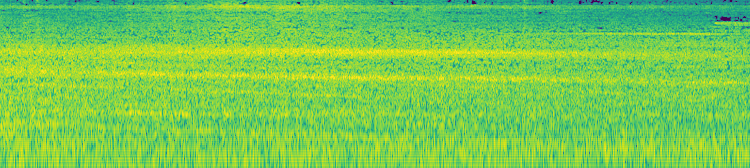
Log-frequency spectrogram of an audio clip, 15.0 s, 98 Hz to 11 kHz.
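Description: E5-series Shinkansen coupled to an E6 running slowly along the platform: a steady rumble of wheels on rail with a faint electric whine that shifts slightly in pitch.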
